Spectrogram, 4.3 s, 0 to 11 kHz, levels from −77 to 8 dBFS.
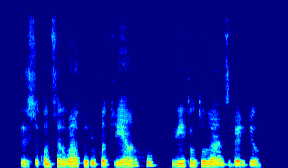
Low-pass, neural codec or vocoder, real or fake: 9.9 kHz; codec, 44.1 kHz, 3.4 kbps, Pupu-Codec; fake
